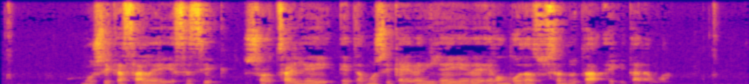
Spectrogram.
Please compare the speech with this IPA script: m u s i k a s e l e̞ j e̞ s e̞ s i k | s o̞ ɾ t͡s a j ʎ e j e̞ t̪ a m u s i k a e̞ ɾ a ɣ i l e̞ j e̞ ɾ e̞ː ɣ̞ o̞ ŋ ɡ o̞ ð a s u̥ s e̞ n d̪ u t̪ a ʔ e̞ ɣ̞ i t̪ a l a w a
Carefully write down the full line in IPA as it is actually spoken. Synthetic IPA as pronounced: m u s i k a s a l e̞ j e̞ s e̞ s i k | s o̞ ɾ t͡s a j ʎ e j e̞ t̪ a m u s i k a e̞ ɾ a ɣ i l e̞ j e̞ ɾ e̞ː ɣ̞ o̞ ŋ ɡ o̞ ð a s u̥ s e̞ n d̪ u t̪ a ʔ e̞ ɣ̞ i t̪ a ɾ a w a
